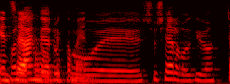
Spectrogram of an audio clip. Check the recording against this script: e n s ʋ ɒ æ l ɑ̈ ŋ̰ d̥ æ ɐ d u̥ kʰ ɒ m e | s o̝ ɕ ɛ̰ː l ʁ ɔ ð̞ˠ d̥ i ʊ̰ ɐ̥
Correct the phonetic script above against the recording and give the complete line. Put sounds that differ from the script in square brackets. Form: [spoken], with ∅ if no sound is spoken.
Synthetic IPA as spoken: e n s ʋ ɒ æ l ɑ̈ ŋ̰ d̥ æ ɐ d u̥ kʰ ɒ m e | s o̝ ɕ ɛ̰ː l ʁ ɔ ð̞ˠ [ɡ̥] i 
